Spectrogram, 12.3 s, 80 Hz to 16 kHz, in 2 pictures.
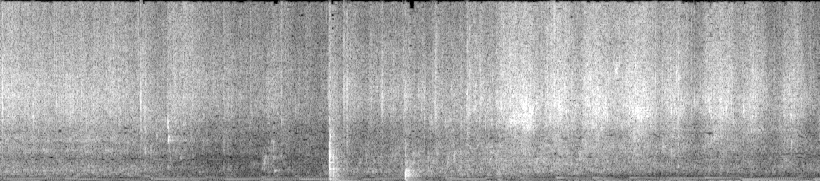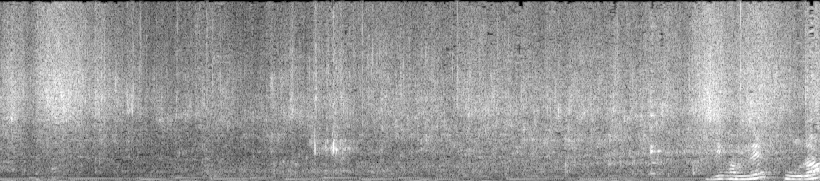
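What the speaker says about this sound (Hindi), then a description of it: "2 मिनट तक पकने के बाद अब हम इसमें और पानी ऐड करेंगे।" Water is poured into a pan of sizzling tomato masala gravy for restaurant-style paneer masala, bringing a steady hiss and bubbling with a couple of sharp clinks from stirring and a burst of spattering frying at the end.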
